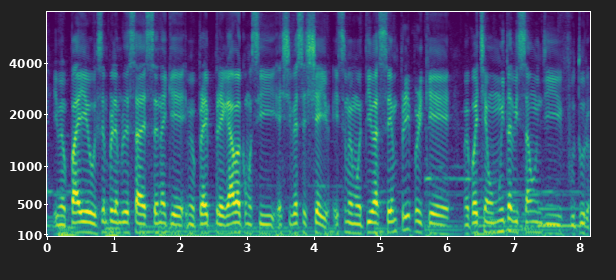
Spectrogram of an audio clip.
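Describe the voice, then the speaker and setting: A young man raised in Chile, speaking as a guest on a podcast, telling his story in a reflective, halting way. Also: mid-range voice. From Brazil-born, raised in Chile. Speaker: guest, missionary and designer. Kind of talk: casual podcast interview.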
